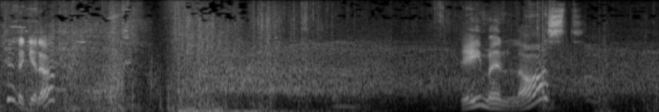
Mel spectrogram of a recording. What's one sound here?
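A young man exclaims with animation close to a microphone.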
